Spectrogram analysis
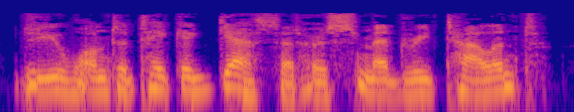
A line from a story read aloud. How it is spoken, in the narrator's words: Grandpa Smedri sighed, then whispered to me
